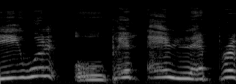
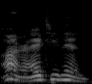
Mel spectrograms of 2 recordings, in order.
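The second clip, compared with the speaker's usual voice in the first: ordinary delivery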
